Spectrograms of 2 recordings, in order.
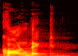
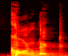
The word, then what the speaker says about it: conduct: shows your conduct and that word conduct is conduct is stressed on the first syllable now how do you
